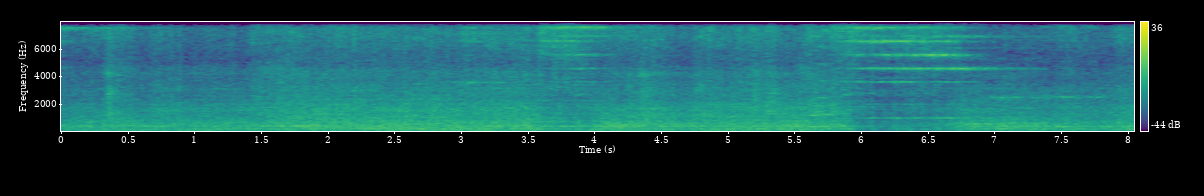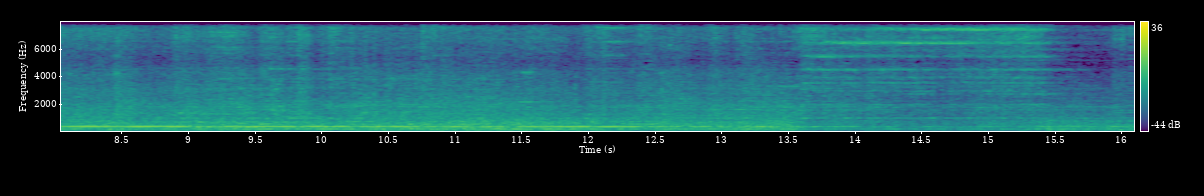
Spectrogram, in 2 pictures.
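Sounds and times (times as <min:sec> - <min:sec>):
train wheels grinding on rails: 0:00.0 - 0:16.0
wheel squeals: 0:05.6 - 0:12.5.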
